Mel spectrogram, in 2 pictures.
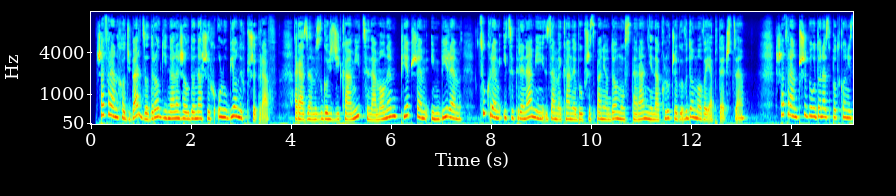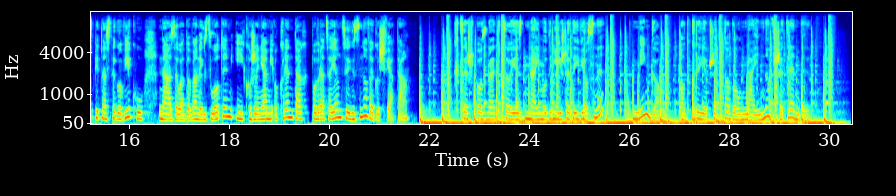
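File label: Polish; Eastern European; Male, Home Studio, 30s-50s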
